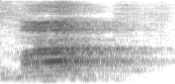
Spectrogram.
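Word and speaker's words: מה: So you got Ma, which is M, which would be in English M-A-H, but in Hebrew is Ma, and then there's Ha, connected. And it's pronounced Ma, and it equals how or what.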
